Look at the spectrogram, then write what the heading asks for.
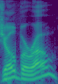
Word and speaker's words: Burrow: Is that the Louisiana pronunciation? That's the Louisiana pronunciation. Joe Burrow.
